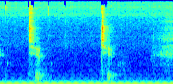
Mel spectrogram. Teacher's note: Notice there's no explosion to the sound of my T. It's just light, crisp, and simple.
